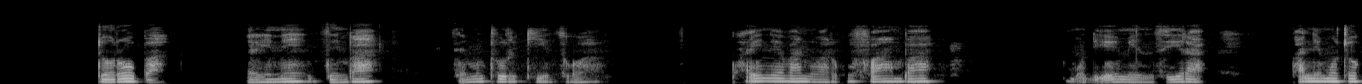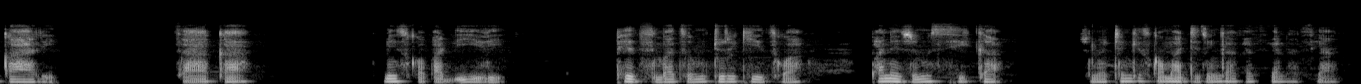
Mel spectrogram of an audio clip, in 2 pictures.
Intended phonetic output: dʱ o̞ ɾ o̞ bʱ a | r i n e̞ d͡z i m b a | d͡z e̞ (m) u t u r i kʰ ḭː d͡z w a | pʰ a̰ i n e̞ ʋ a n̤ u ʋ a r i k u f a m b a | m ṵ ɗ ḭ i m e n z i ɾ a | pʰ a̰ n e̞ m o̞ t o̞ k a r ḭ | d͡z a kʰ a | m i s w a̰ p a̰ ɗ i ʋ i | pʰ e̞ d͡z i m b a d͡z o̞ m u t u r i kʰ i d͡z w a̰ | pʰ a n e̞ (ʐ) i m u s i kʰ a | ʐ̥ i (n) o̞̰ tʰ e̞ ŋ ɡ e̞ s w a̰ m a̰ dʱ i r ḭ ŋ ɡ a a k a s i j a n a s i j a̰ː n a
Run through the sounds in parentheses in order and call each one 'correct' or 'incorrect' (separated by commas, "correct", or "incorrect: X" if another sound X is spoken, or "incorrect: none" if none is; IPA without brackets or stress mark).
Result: correct, correct, correct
